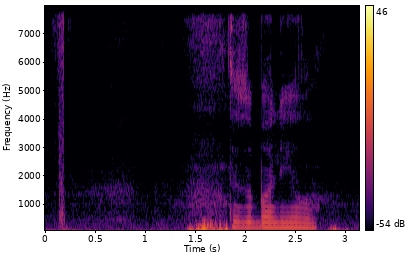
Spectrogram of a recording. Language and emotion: Russian, sad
